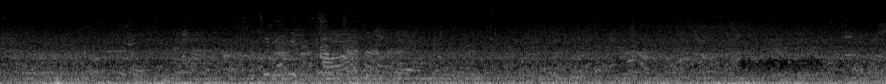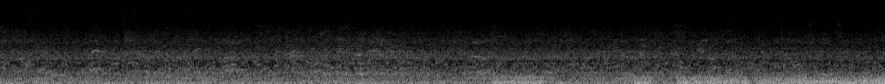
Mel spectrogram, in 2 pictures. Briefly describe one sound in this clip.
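Rain patters steadily on a wet street outdoors.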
